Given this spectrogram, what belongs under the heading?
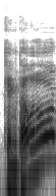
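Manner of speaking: high, loud bright reply; cheerful princess. Acted. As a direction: answer gladly. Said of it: "replied the princess cheerfully".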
